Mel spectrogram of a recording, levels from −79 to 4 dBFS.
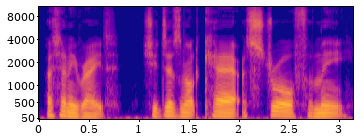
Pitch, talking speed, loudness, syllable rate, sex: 110 Hz, 210 wpm, -16 LUFS, 4.3 syllables/s, male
